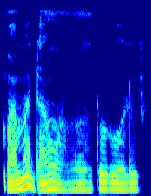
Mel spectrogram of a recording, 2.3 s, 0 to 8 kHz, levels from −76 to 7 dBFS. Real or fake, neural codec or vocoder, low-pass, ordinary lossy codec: real; none; 7.2 kHz; none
